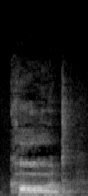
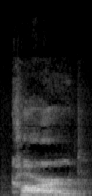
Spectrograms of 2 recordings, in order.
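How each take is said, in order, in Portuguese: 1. O R é suave e sutil, estilo britânico. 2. O R é pronunciado com força, estilo americano. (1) "como fariam os britânicos, com um R mais sutil" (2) "usando pronúncia americana, esse R bem pronunciado, bem forte"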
